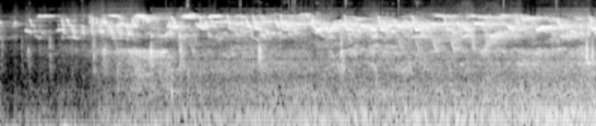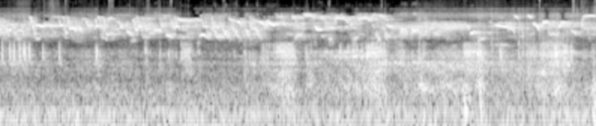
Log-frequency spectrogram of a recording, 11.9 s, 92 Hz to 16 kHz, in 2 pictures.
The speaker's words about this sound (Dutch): Gekraak, gekraakt zijn mijn schoenen. Dat maakt nog best kabaal, die natuur, zeg. Dit is ochtends vroeg om uh, eh, 8 uur. En wat je hoort zijn eh, koolmezen.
